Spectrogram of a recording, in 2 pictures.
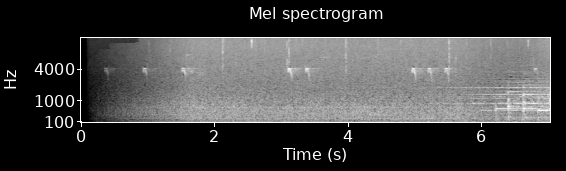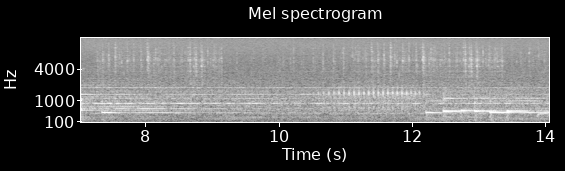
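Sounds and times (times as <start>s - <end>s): music: 5.8s - 14.0s
high bird chirps: 10.2s - 13.2s.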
